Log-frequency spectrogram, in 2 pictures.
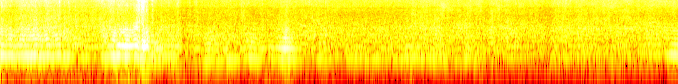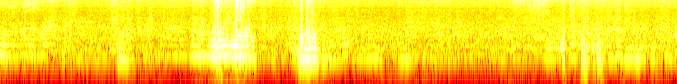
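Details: Continuous buzzing of honey bees in their hive, a low harmonic drone punctuated by several louder passing buzzes and faint clicking knocks at irregular moments.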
